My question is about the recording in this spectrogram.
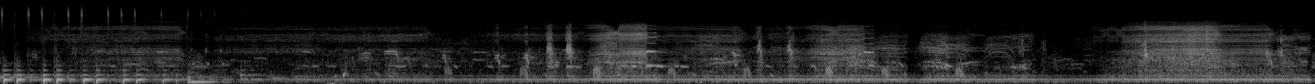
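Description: Many wild birds calling and chirping at dawn, short overlapping calls coming thickest in two spells, over a steady low hum.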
